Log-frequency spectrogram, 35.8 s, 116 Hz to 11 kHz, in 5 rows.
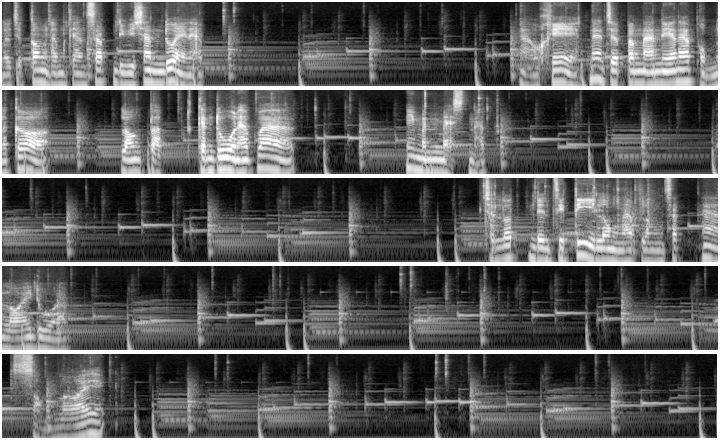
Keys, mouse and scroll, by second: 0.4 middle click, 0.9 middle drag, 2.2 click, 2.7 middle drag, 3.6 middle click, 4.1 middle drag, 5.1 middle drag, 5.8-6.5 middle drag, 6.9 middle drag, 7.5 middle drag, 8.5 middle click, 8.9 middle click, 9.7 middle click, 10.6-12.0 shift+drag, 12.2 middle click, 13.6-19.1 shift+drag, 19.7-21.2 drag, 20.5 KP_0, 21.5 middle click, 22.1 middle click, 22.8 middle drag, 23.5-24.1 middle drag, 25.5-26.8 drag, 26.2 KP_0, 27.4 middle drag, 27.9-28.5 middle drag, 28.9 middle drag, 29.5 middle click, 30.7 click, 31.6 middle drag, 32.9 click, 33.3 middle click, 34.5 middle click.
